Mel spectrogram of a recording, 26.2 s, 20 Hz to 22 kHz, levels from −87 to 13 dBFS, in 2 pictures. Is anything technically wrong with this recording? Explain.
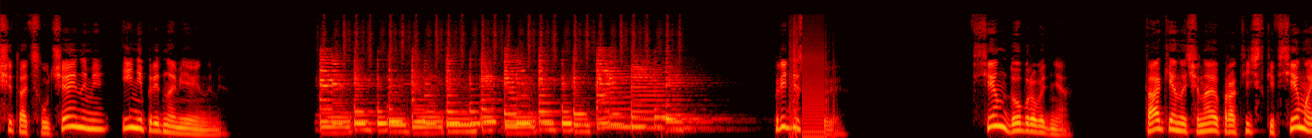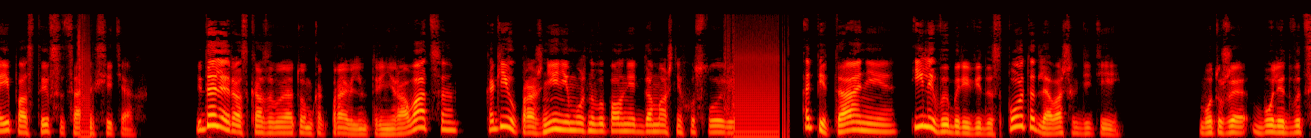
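Yes, there's an intermittent contact at 7.9–8.4 s, 13.9–14.0 s and 20.4–21.0 s: a loose cable or plug briefly opens, dropping the sound for about 0.22 s, 0.10 s and 0.44 s, with crackle at each edge and faint hiss underneath.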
